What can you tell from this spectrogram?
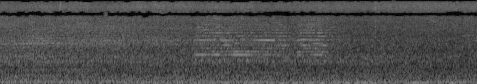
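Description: Steady low rumble, with a faint high tone appearing briefly about two seconds in.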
